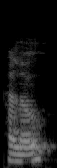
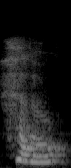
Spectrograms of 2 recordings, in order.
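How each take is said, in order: First: The pitch climbs higher, sounding nervous and tense. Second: The voice is soft, calm and confident. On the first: The person feels anxious and tense. The speaker calls it wrong. "My tone goes up and up, and I sound more nervous and anxious" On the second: The person feels relaxed and at ease. The speaker calls it right. "It sounds very calm, very soft, very, very confident, natural"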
